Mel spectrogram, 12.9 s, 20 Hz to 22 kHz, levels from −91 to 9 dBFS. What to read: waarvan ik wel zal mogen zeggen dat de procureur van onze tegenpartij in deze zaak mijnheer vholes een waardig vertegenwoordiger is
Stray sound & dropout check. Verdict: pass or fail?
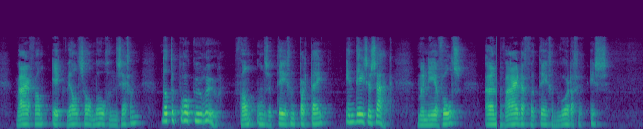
fail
